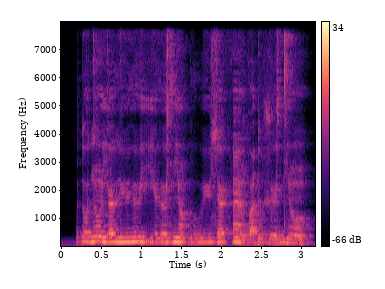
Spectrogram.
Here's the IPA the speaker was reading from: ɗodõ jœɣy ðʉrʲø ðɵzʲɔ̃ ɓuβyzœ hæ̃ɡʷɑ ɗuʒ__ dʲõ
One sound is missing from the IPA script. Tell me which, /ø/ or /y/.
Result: ø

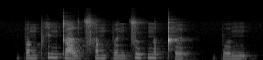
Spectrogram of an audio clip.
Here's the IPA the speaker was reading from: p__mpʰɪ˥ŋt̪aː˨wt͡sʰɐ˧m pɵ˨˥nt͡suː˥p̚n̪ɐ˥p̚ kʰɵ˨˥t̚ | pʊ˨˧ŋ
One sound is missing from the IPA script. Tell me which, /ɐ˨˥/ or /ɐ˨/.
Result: ɐ˨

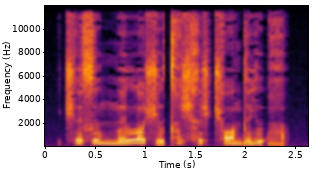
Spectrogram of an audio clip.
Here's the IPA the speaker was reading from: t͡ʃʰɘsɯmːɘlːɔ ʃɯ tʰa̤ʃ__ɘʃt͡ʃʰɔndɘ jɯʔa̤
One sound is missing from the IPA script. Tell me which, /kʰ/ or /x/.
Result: x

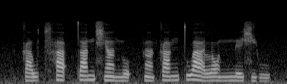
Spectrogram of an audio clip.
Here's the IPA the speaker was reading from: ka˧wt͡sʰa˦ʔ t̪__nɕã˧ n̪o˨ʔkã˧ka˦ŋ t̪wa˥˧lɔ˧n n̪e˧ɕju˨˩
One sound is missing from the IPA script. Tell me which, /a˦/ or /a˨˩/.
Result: a˦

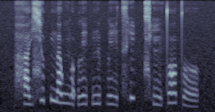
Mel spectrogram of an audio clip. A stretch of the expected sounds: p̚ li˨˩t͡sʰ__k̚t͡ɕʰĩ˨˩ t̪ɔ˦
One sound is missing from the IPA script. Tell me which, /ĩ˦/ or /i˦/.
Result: i˦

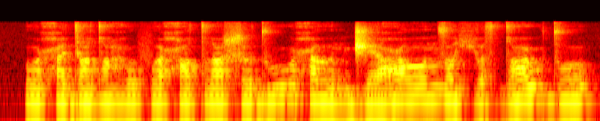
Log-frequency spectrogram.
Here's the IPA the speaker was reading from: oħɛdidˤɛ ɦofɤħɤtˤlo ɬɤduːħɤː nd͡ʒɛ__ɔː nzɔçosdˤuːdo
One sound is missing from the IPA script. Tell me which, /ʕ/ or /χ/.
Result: ʕ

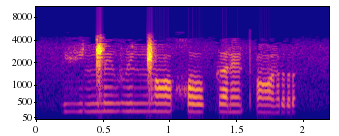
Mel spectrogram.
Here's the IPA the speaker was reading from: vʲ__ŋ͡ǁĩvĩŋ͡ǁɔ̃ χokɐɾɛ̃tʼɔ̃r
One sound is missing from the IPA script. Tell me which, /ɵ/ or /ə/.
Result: ə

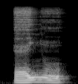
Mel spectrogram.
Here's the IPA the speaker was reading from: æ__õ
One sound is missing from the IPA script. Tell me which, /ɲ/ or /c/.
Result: ɲ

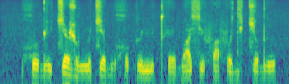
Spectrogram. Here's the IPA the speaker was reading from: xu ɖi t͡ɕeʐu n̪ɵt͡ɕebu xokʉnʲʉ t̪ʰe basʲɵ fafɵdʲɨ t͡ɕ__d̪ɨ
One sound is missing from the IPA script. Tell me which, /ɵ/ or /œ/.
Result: ɵ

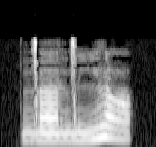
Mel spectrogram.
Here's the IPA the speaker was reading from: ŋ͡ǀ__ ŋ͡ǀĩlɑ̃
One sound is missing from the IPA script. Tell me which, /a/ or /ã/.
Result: ã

